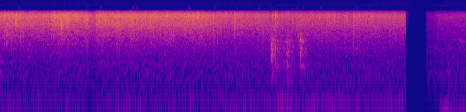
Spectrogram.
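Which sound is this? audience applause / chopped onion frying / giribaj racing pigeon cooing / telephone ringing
chopped onion frying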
